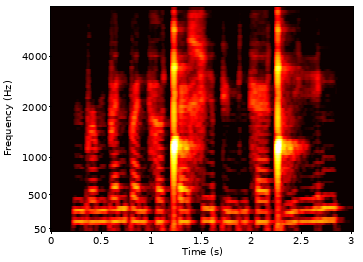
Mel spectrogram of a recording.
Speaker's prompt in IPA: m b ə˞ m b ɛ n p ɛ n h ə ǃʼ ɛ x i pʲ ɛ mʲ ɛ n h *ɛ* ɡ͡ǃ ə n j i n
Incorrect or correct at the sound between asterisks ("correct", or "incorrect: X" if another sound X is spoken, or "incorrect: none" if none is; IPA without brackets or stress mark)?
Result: correct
